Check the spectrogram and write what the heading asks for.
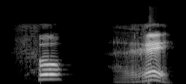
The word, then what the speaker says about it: forêt: Le chapeau au-dessus du E indique qu'il faut accentuer ou allonger le E. L'association de ces syllabes donne forêt, comme une forêt.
